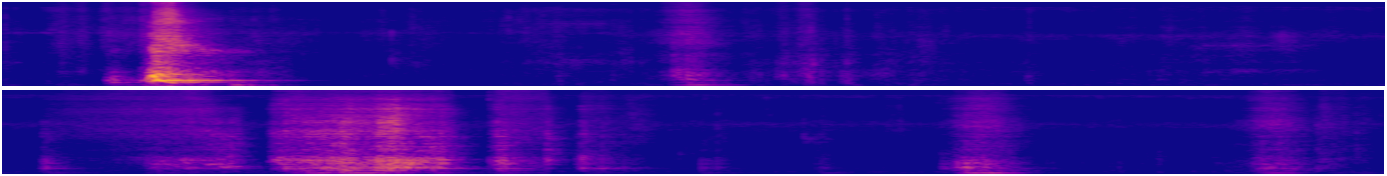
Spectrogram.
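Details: A sharp explosive sneeze, then a longer noisy burst like nose blowing and a few short bursts, in someone with a cold, possibly lingering two weeks, plus a bad cough; sneezing.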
